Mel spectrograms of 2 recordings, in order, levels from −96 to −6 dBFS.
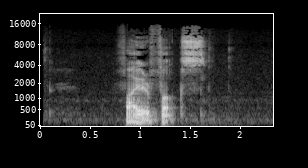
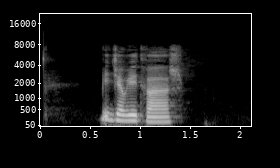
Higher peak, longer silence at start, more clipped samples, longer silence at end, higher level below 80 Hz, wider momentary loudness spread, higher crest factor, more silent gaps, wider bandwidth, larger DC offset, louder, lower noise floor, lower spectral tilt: first, -4 dBFS vs -14 dBFS; first, 0.8 s vs 0.6 s; neither; about the same, 0.7 s vs 0.7 s; first, -66 dBFS vs -72 dBFS; second, 6 LU vs 10 LU; about the same, 22 dB vs 20 dB; neither; first, 16 kHz vs 8.2 kHz; neither; first, -23 LUFS vs -31 LUFS; second, -61 dBFS vs -79 dBFS; second, -3 dB/octave vs -6.5 dB/octave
